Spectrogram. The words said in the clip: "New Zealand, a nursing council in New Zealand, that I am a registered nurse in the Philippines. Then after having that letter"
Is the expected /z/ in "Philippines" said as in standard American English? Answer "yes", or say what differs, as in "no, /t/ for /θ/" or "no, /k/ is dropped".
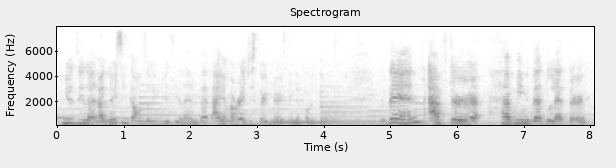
no, /s/ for /z/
